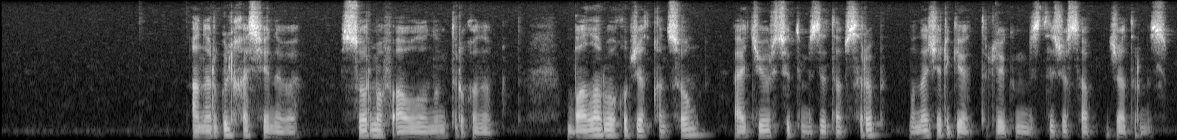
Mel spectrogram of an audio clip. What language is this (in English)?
Kazakh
